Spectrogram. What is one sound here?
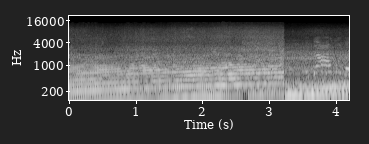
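A race car engine revs hard as the car accelerates uphill.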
